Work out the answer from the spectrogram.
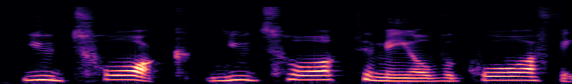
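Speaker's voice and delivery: heavy New Jersey accent, laid on, slow and thick. Showing how to say a line right: thick Jersey accent. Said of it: "You want the Jersey accent?".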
